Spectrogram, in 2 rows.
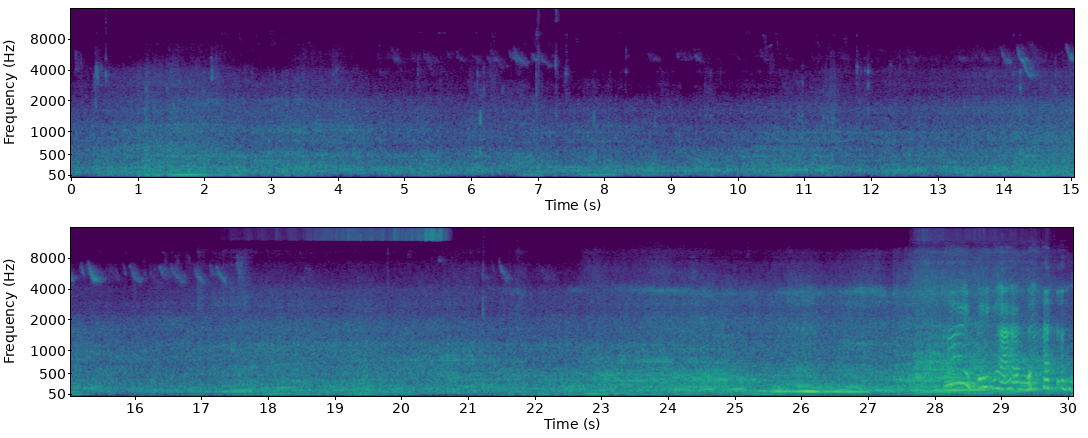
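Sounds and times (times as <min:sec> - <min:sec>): passing road vehicle hum: 0:00.0 - 0:06.8, 0:07.4 - 0:30.0
small birds chirping: 0:03.8 - 0:19.2, 0:19.8 - 0:22.8.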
